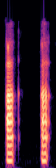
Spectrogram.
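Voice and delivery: ah cut off as short as possible; short ah vowel. Shown as a demonstration. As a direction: clip the ah hard. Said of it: "Try and make it very short".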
